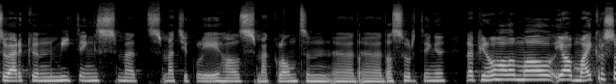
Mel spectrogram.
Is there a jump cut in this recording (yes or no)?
yes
